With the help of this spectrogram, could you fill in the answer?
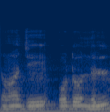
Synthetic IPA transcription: t̪ɐʋ̤ãd͡ʑiː | oːɖonɪl

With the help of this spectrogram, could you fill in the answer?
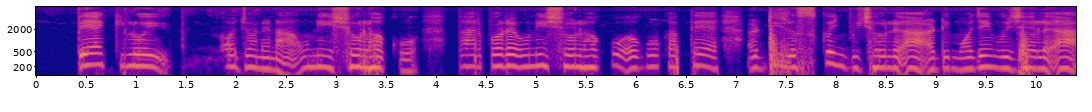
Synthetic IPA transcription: t̪ɛkiloj | ɔd͡ʒɔnɛna̰unisolɦəkut̪aɾpɔɾɛunisolɦəkuəɡukat̪ʰɛəɖiɾəskəɲbud͡ʒʱəwlɛʔaə̰ɖimɔd͡ʒəɲbud͡ʒʱəwlɛ̰ʔa

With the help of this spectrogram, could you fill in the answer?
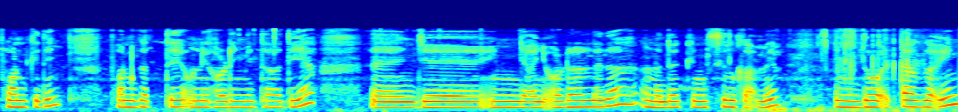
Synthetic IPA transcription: pʰɔnkid̪iɲpʰɔnɡat̪ːɛṵniɦɔɖiɲmit̪awd̪ɛja | d͡ʒɛḭɲd͡ʒaɲɔɖalːɛd̪aːnad̪ɔkiŋsilka̰ʔmɛiɲd̪ɔɛ̰ʈaɡəʔiɲ

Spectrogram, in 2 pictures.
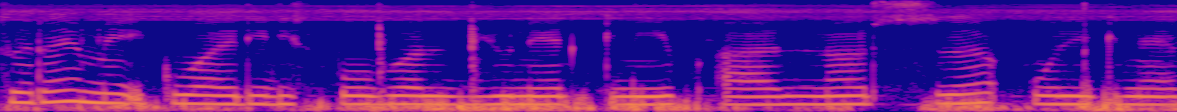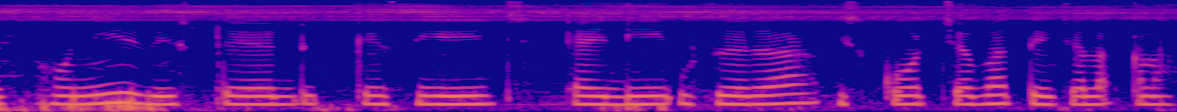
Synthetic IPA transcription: usəɾajmẽḭkuaɾiɖispobəljuneʈknipʰaɾnəɾsoɾiɡnet̪ɦoniɾesʈeɖkɛsid͡ʒ | ajɖiusəɾaiskɔʈ̚t͡ʃəbat̪et͡ʃəlaʔkna

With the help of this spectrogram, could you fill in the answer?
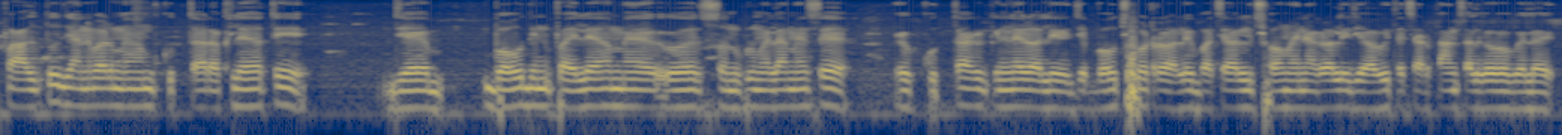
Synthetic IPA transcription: palt̪ud͡ʒanʋəɾmeɦəmkut̪ːaɾəkʰleɦət̪i | d͡ʒebəɦut̪̚d̪inpəileɦəmeosonpuɾmelameseeokut̪ːakilleɾəɦlid͡ʒebəɦut̪̚t͡ʃʰoʈɾəɦlibəːt͡ʃaɾəlit͡ʃʰɔməɦinakɾəɦlid͡ʒeəbʱit̪ət͡ʃaɾpãnt͡ʃsalkeɡoɡeləj

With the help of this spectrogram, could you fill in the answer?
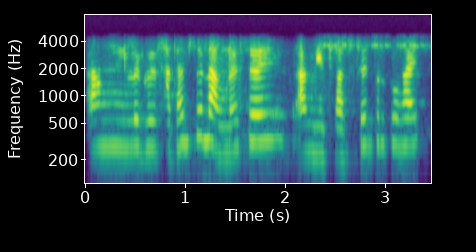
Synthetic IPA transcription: aŋlɯɡɯsadʱansɯnaŋnɯsɯja̰ŋnipʰlassenkʰɯɾkɯɦaj

